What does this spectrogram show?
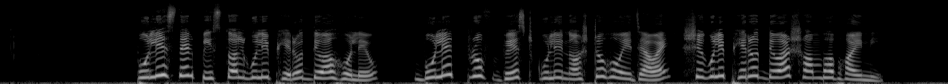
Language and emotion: Bengali, neutral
